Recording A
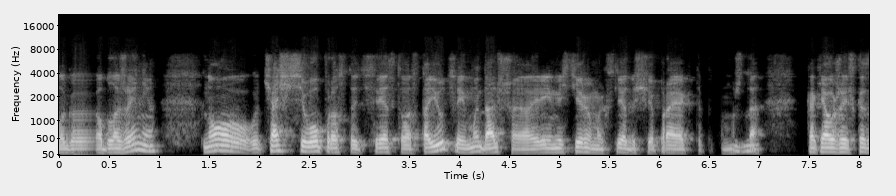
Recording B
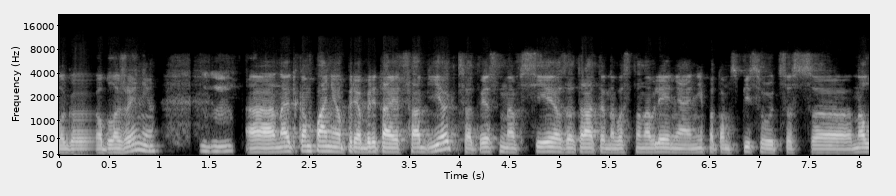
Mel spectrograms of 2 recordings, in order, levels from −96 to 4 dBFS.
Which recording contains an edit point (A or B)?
B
